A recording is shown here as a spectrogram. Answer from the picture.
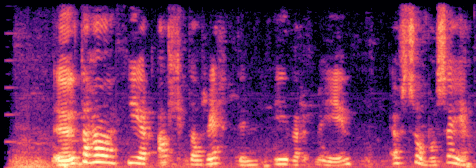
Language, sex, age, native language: Icelandic, female, 30-39, Icelandic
